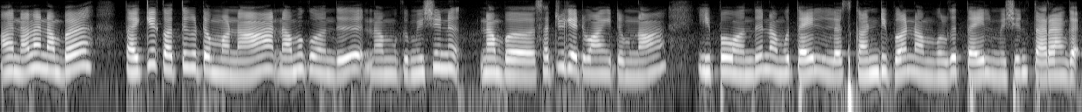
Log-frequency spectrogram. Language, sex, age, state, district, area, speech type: Tamil, female, 45-60, Tamil Nadu, Tiruvannamalai, rural, spontaneous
